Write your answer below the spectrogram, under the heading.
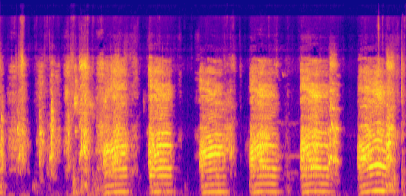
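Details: Black ducks calling with a run of harsh, nasal honks repeated roughly once a second, preceded by softer scattered chatter at the start.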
